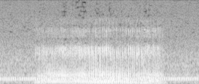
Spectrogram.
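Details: New pup snoring while asleep: a single long, buzzing, rattling snore over a steady room hum.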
